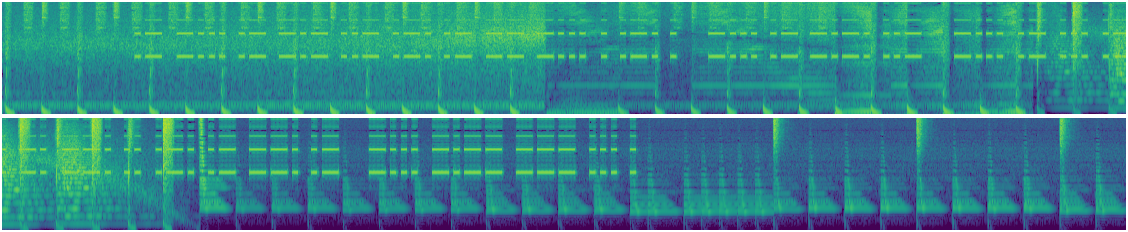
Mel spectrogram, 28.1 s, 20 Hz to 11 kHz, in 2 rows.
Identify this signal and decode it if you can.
Morse code, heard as a high beeper, hand-sent with a paddle, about 18 wpm, 2100 Hz. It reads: ABAKURAMBERE BACU BASANGIRAGA BYOSE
